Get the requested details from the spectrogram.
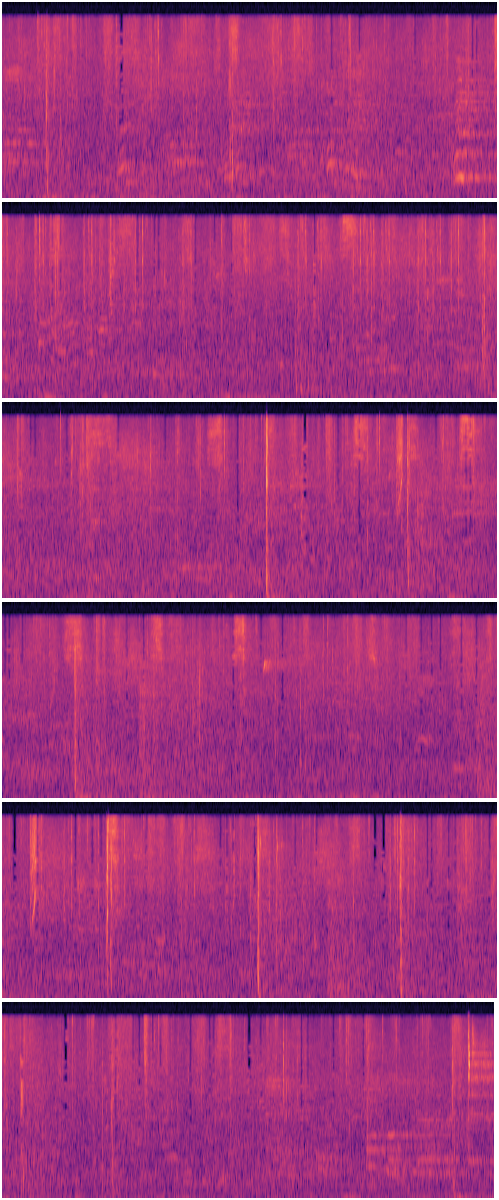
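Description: A crowd murmurs in the background of a large echoing hall.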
